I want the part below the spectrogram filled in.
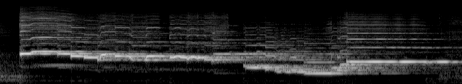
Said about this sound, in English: Lovely whistle, doesn't take a lot of air, very immediate, quite sweet.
